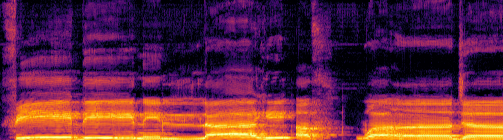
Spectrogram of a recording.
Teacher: جب بھی اللہ تبارک و تعالیٰ کے لام سے پہلے زیر دیکھیں تو ہم نے پھر اس کو باریک ہی پڑھنا ہے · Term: لام کو باریک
